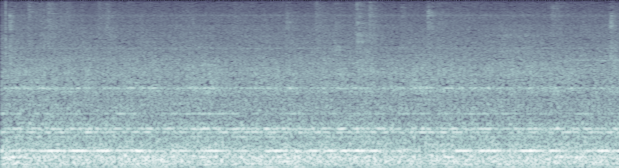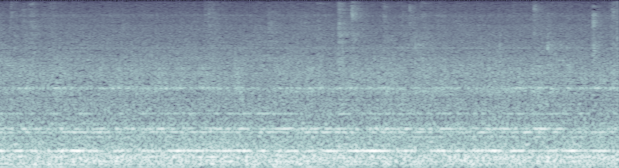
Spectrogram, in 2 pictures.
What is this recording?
At lower volumes this sound (which is the sound of an industrial refrigeration unit) sounds like a distant factor humming away at night; or perhaps even the cabin of a motor car. This sample should be easily loopable.
humming, refrigerator, industry, machine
